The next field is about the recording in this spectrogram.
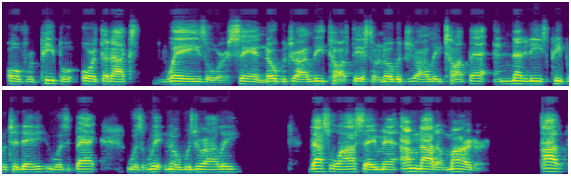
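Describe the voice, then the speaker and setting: A man's voice: medium pitch, a little mellow. Man in his forties preaching on a lo-fi stream. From United States. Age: 40s. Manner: rambling and emphatic, many restarts and repeated fillers. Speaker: host of an online teaching stream. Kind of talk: casual preaching lecture.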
